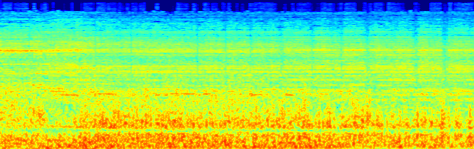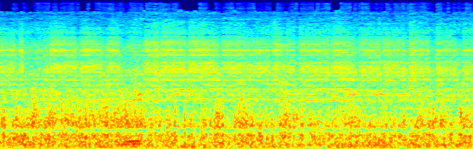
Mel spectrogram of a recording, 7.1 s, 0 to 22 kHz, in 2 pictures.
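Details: 1994 Polaris Xplorer 300 4x4 after a top-end rebuild: steady single-cylinder drone with a thin buzz on top, occurring at certain rpm and on deceleration, with or without the primary clutch, driving or stationary; nothing obvious rubbing, source unknown.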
